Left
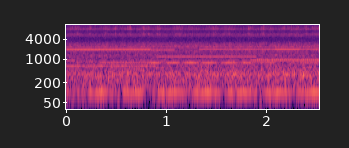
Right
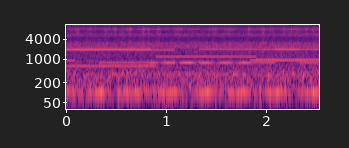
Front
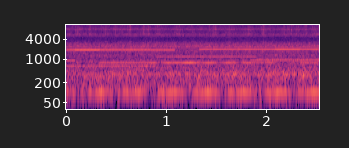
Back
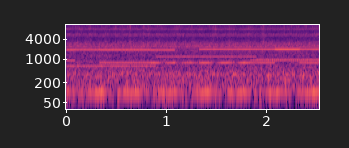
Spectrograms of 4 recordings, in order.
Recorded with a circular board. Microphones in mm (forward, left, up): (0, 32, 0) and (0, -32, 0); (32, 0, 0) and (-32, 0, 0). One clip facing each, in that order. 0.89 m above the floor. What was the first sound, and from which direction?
Only background noise.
